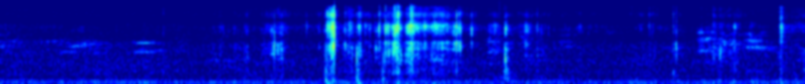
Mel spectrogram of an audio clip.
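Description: A disc golfer's feet crunching and scuffing on the tee pad during a backhand drive. There is a quick cluster of sharp crunches about three to four and a half seconds in, as the throw is made, and one more scuff about a second later.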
